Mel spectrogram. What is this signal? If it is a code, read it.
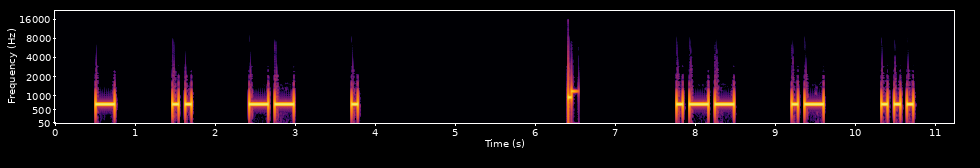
Morse code, heard as a keyed tone, about 15 wpm, spaced as for 9 wpm, 700 Hz. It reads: TIME WAS
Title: 3x Character Spacing - Top 200 Words - 15wpm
